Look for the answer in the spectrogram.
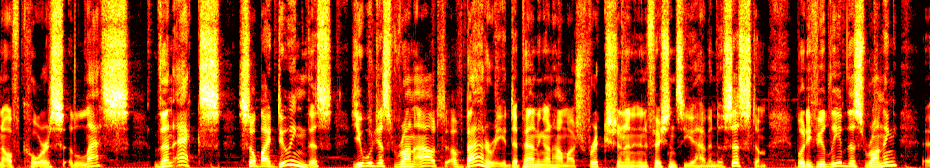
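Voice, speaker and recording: A young man with a Swedish accent doing a mock classroom lecture in a playful, sarcastic and rambling way, with sudden bursts of excitement. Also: medium pitch. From Sweden. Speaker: streamer. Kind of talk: mock classroom lecture, casual streaming chat.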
